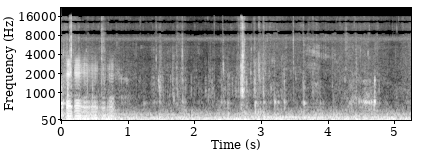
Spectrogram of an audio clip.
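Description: A brief voice-like call at the start, then faint scattered rustles and ticks of a wire-mesh fish trap being handled and set down on leaf litter, over a low steady hum.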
